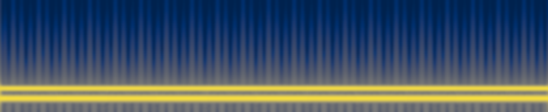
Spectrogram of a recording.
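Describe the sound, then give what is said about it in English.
Two pure electronic tones, one high and one low, alternate in a quick, even rhythm about four times a second, steady and fairly loud, with no voices; they are played over headphones. “The high tones remained in my right ear and the low tones remained in my left ear.”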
